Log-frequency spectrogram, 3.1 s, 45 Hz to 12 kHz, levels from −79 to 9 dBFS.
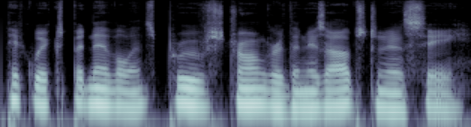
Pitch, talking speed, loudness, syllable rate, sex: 110 Hz, 135 wpm, -16 LUFS, 5.6 syllables/s, male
